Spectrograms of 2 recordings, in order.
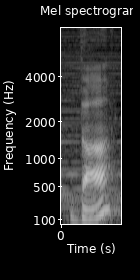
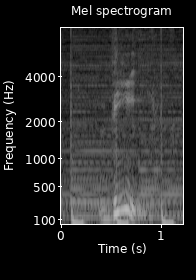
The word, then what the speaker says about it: the: up with some examples duh and thee they are two ways of pronouncing English's only definite article so they mean the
